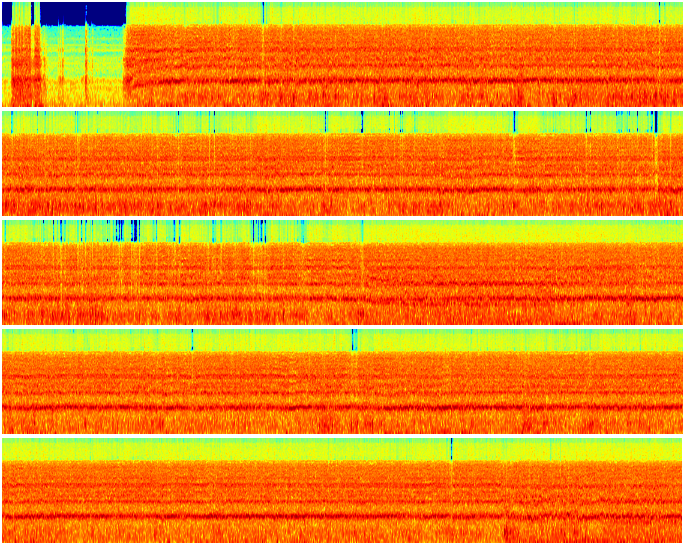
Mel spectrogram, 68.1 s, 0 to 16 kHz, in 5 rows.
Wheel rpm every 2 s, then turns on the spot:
10, 110, 220, 230, 230, 230, 230, 230, 230, 230, 240, 220, 230, 230, 230, 230, 230, 210, 200, 210, 230, 230, 230, 230, 220, 230, 230, 230, 230, 230, 230, 230, 220, 200.
0-2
